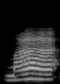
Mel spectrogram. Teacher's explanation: Kita cukup mengayun bacaan itu dengan 2 ketukan gitu, tidak terlalu panjang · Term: mad tabi'i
